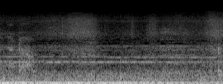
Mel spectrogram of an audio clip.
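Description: A loud, steady low rumbling drone with faint held tones above it: an ominous horror-film background drone.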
